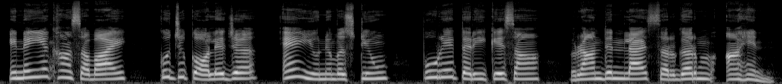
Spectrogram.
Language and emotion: Sindhi, neutral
